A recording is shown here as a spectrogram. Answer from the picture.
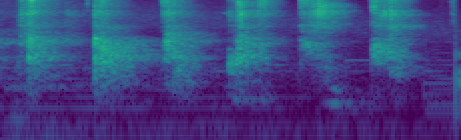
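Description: Hand clapping in applause, an even run of sharp claps at about three a second.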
